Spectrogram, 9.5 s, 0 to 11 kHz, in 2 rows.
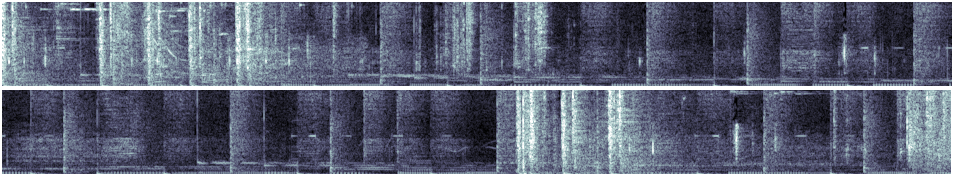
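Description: Rapid gunfire in the Modern Warfare video game, a 2v2 Gunfight match: bursts of repeated sharp shots crackle over several seconds with no voices.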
